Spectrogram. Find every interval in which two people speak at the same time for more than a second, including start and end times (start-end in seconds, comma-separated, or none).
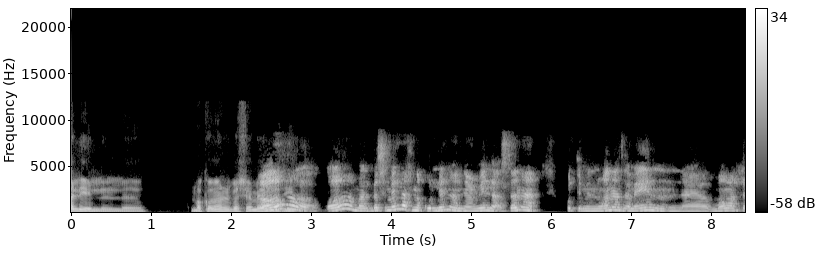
none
